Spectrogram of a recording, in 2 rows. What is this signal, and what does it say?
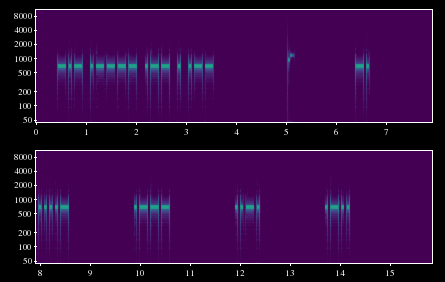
Morse code, heard as a keyed tone, about 22 wpm, spaced as for 9 wpm, 700 Hz. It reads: K1WEW N4JFL
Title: USA Call Signs - 5 Characters - 8x Character Spacing - 22wpm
